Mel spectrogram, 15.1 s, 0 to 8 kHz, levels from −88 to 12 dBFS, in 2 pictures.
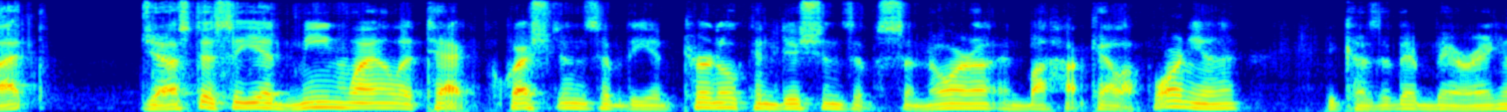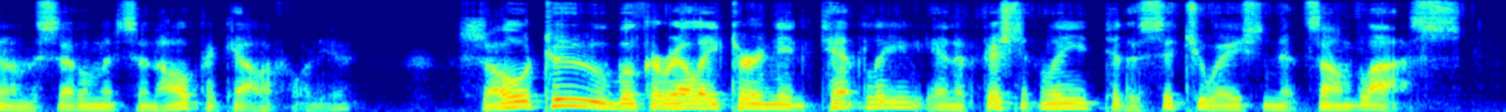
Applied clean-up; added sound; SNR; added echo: neural mask model DeepFilterNet 3.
